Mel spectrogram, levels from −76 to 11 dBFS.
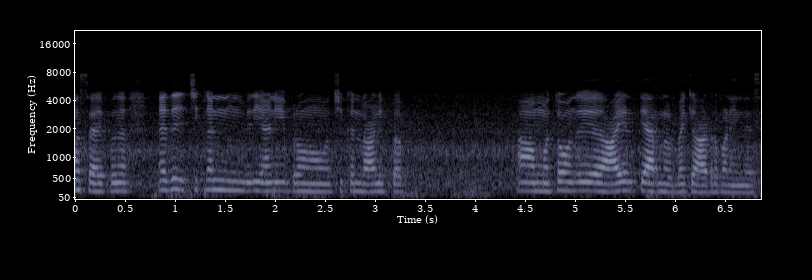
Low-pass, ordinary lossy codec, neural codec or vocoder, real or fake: none; none; none; real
